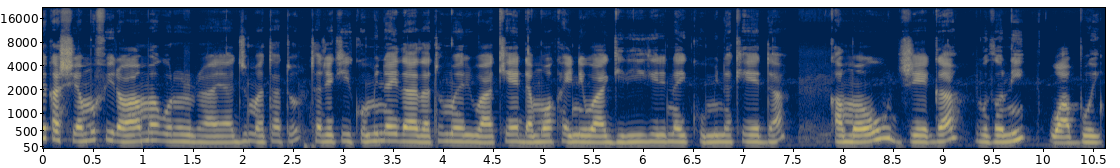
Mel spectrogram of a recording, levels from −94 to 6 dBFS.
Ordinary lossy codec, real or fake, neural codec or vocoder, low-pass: none; real; none; none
